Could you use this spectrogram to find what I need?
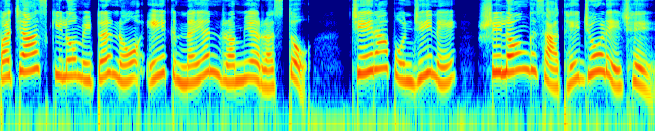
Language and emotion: Gujarati, neutral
